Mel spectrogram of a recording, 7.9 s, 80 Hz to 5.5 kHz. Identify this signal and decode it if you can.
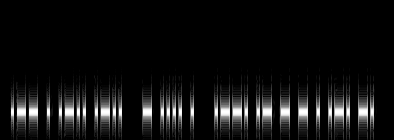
Morse code, heard as a keyed tone, about 20 wpm, 600 Hz. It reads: WELL THE PATTERN
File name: the old man and the sea part 2 20wpm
